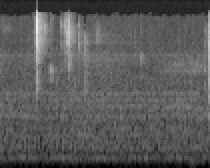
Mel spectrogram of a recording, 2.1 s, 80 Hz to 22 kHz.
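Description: A few light clicks and taps of needle-nose pliers on the metal ends and nickel strip of a pair of 18650 cells, the sharpest about a third of a second in, over a faint steady hum.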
